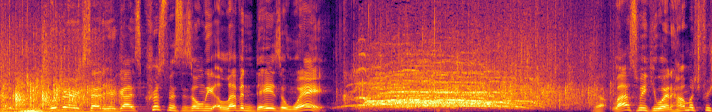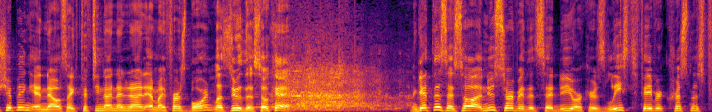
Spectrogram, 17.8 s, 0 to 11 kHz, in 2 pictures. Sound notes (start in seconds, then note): 4.2 cheers and applause; 12.2 laughter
